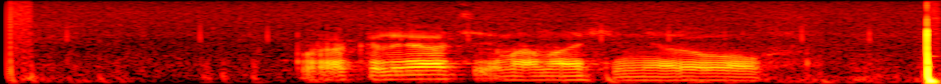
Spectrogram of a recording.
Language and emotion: Russian, sad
